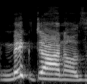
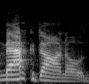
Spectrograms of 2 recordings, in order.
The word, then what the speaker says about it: McDonald's: But it's McDonald's, not McDonald's. There's a difference. Well, some people say McDonald's though. Well, and they're saying it wrong.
